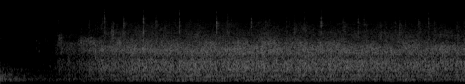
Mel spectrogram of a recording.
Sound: audience applauding

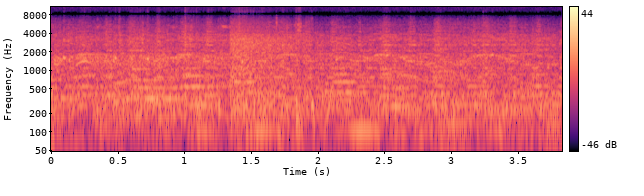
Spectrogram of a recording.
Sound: gun firing

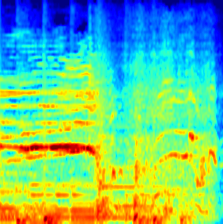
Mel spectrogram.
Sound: water splashing; kids laughing

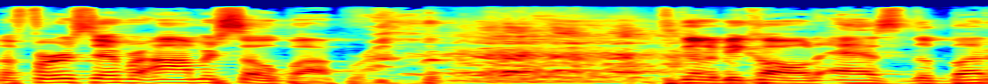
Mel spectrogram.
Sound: audience laughing

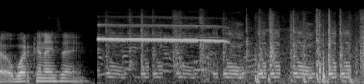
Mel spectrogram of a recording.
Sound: whistle blows; upbeat music

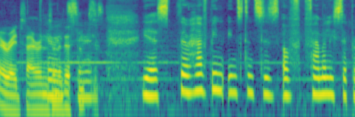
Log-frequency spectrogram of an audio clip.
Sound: air raid sirens

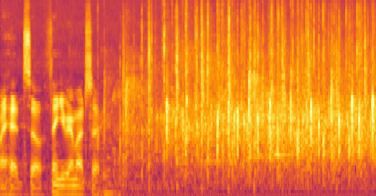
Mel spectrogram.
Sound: audience clapping

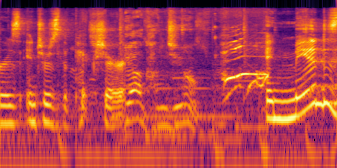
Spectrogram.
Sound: speaking in foreign language

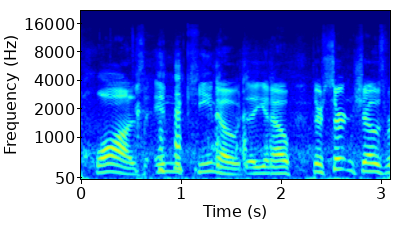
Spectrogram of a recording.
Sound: laughing

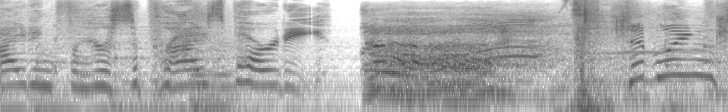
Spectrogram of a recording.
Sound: siblings groaning

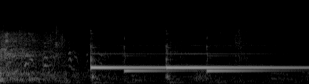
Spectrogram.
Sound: doorbell

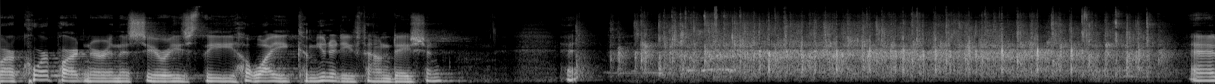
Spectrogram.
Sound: applause

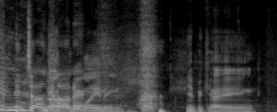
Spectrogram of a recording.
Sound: chuckles

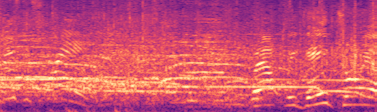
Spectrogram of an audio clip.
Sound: audience cheering

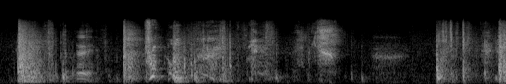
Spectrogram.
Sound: men grunting

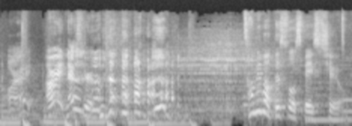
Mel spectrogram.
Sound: both laugh

